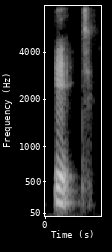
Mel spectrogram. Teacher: the word b short I near Clos near front unrounded vow the tongue is located high in front position in the mouth the short eye makes the it sound like in the middle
